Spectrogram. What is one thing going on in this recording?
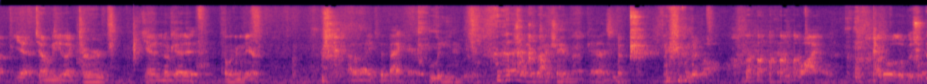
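Another young man laughs and talks nearby.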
